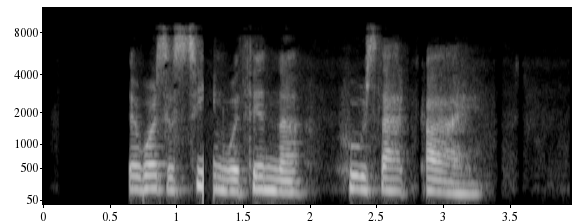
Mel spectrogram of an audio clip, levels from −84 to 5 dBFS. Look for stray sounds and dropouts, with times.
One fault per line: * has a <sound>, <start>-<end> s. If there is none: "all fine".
* has a dropout, 1.2-1.3 s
